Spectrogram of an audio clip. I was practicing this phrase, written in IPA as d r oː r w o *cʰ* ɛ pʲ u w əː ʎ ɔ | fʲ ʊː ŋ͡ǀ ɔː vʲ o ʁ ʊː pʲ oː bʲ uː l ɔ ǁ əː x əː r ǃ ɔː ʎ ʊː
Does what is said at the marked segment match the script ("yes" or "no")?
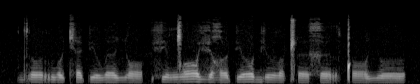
yes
